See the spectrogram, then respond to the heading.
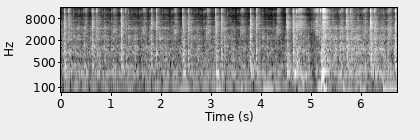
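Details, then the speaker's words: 1917 hit-miss economy engine after piston/rod swap, governed down to about 180-200 rpm (high end 250): slow irregular firing thumps under two a second with clatter between, flywheels nearly stopping; running almost at stall. "You can tell it's almost a stall when the flywheels come almost to a standstill."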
